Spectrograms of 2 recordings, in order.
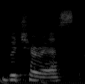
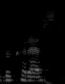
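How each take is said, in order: First: Bucharest said with a CH, like Butcher-est. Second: Bucharest said with a hard K, like Boo-ka-rest. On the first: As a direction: say Bucharest with "ch" as in church. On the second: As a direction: say Bucharest with "k" instead of "ch". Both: Shown as a demonstration. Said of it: "whichever you, um, pronounce it as".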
